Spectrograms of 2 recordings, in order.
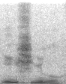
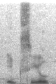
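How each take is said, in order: First: The middle consonant is a 'sh' sound. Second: The middle consonant is a 'ks' sound. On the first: The speaker calls it right. "used as a S H sound, like a sh" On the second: The speaker calls it wrong. "So it's not Ixil, even though it's spelled I X I L"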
